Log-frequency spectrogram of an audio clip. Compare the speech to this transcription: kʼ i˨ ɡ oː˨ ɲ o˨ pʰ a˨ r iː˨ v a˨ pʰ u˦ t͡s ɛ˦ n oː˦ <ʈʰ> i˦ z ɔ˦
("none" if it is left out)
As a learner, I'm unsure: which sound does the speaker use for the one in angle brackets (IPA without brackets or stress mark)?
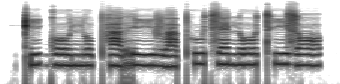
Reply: tʰ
